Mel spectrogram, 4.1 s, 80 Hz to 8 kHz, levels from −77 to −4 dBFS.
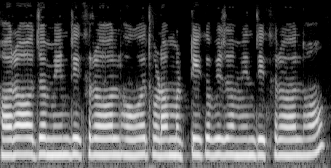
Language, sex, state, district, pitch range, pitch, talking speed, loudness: Bhojpuri, female, Uttar Pradesh, Gorakhpur, 240-250 Hz, 245 Hz, 200 wpm, -13 LUFS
